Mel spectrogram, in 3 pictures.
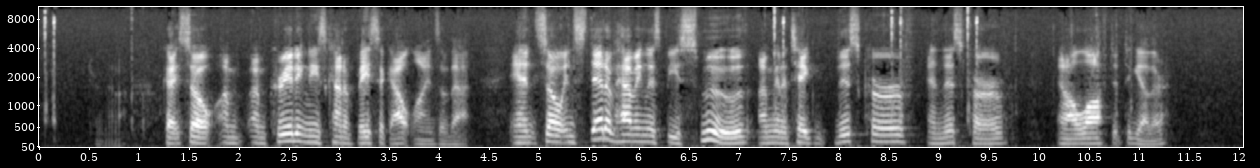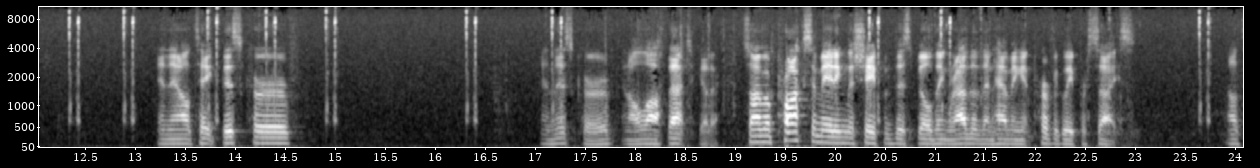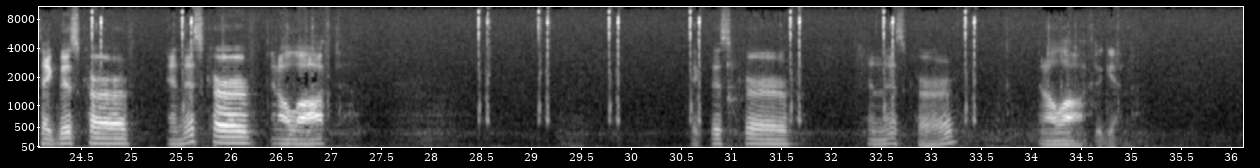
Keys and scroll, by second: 10.4 Return, 18.6 Return, 26.6 Return, 34.4 Return.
